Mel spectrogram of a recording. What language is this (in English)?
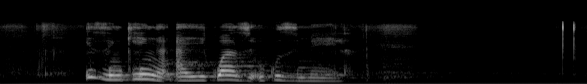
Zulu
